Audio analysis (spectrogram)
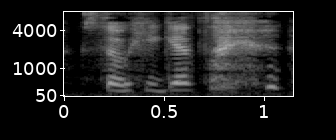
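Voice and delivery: normal talking voice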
